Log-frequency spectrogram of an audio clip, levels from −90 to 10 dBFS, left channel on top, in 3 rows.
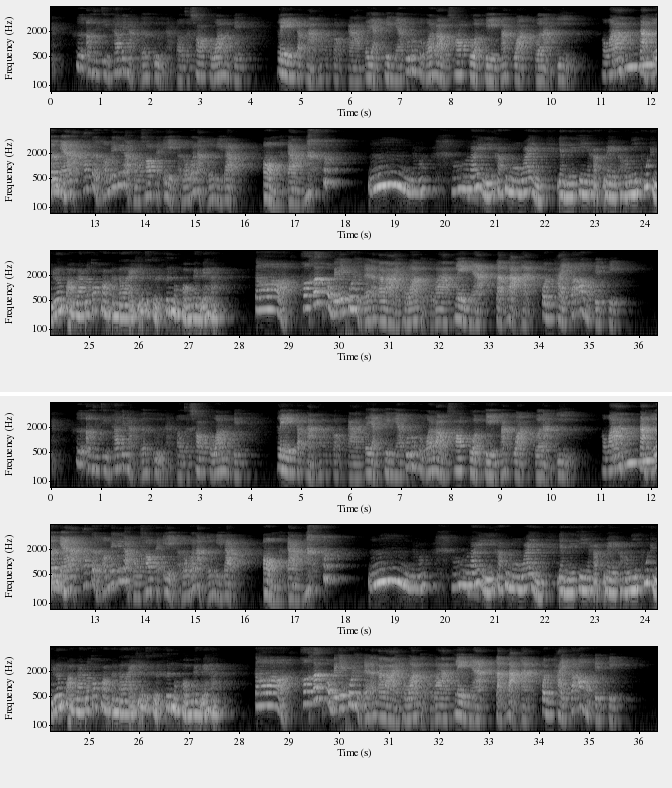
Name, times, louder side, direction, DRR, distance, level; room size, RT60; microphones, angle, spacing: voice 1, 0.5-3.8 4.5-10.4 11.0-11.4 11.7-15.7 16.4-17.7 19.8-20.9 28.3-28.9 29.2-32.9 33.1-33.8 34.1-35.5, equal, 35° right, -7 dB, 1.3 m, -32 dB
voice 2, 11.3-12.4 18.5-19.6 20.1-22.0 22.2-27.6, equal, 10° left, -6 dB, 0.4 m, -29 dB
5.8 x 3.6 x 2.5 m, 0.95 s
head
